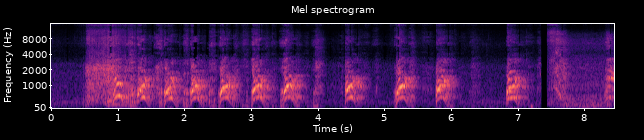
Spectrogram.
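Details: Angry corgi Foxy, who gets very mad whenever her owner sneezes, lets out a long volley of about twelve loud, tonal barks, quick and uneven, some doubled, ending in a higher yelp.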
